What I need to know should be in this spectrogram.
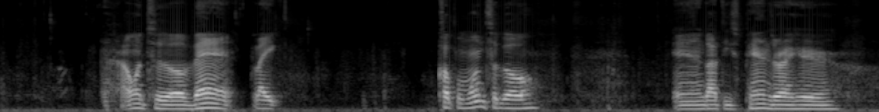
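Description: A young man talks calmly and close by, in short bursts.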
